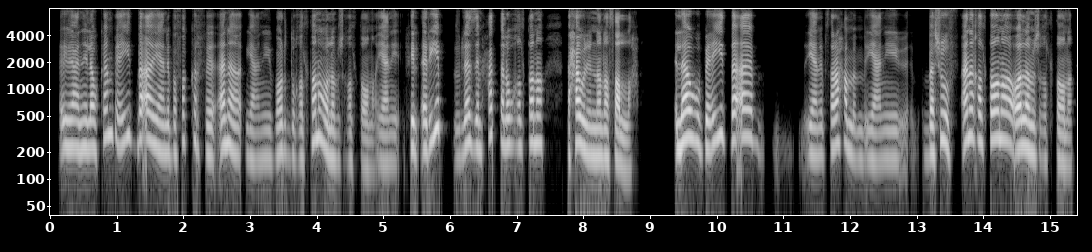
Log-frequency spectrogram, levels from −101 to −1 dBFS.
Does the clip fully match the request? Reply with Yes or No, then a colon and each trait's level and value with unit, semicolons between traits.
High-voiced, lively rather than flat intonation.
Yes: high, 220 Hz; wide, 6.2 semitones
